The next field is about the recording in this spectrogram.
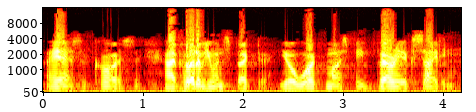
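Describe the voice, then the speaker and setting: A man acting a proud, suave opera singer in a 1940s radio drama, smooth, formal and theatrical, with dry sarcasm. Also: sits low, a little fast, pushed and bright. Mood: suave, needling. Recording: 1943 radio broadcast with music.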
